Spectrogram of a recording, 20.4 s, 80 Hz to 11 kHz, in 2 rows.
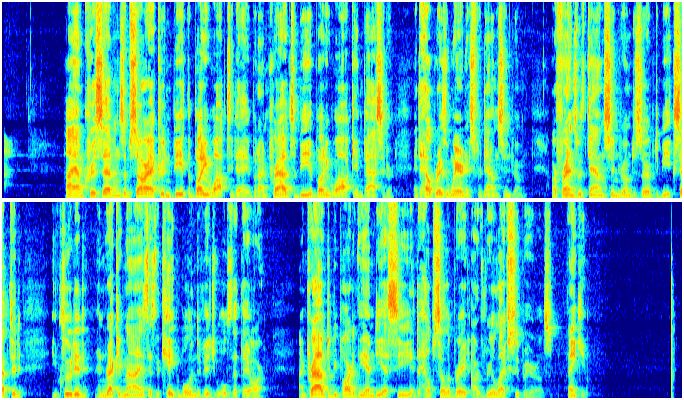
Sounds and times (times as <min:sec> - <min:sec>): Speech: 0:01.0 - 0:19.0.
